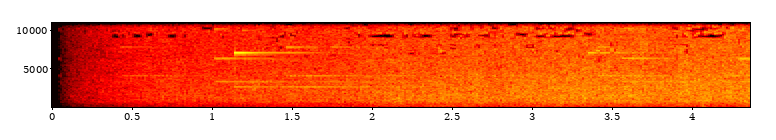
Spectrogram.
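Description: Wind chimes ringing faintly over a steady rushing wash of noise that fades in from silence and swells.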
